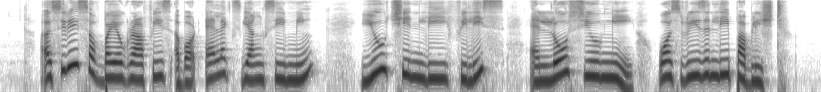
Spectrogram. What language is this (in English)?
English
